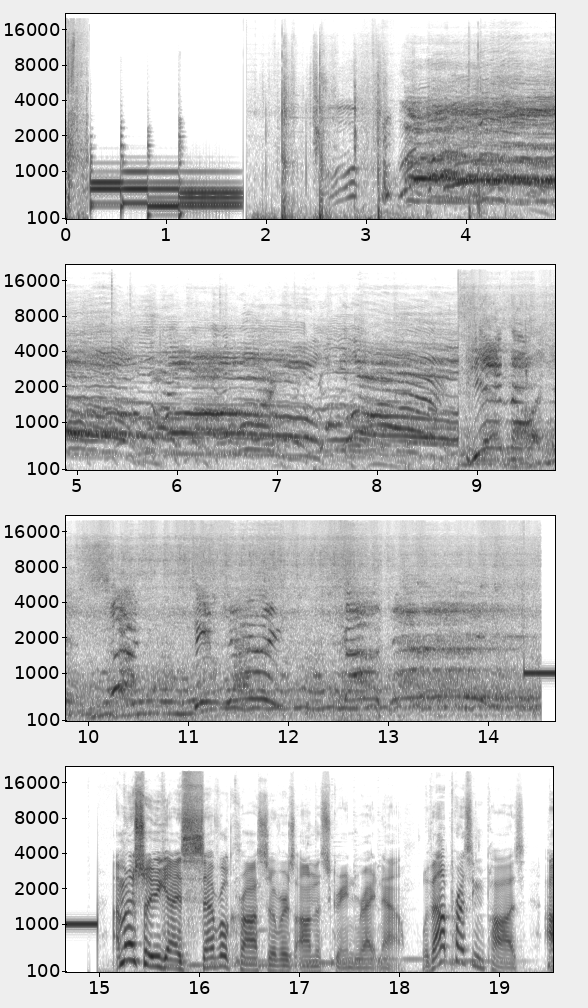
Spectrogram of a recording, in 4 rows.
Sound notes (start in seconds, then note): 2.2 crowd cheering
